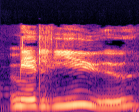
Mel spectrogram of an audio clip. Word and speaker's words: milieu: combing faiths in a sort of cultural milieu.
